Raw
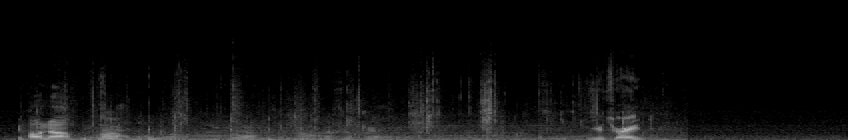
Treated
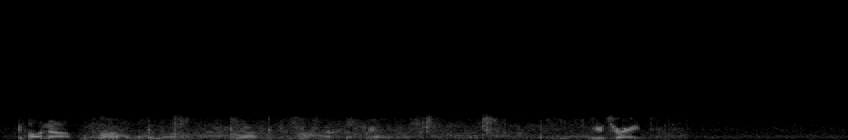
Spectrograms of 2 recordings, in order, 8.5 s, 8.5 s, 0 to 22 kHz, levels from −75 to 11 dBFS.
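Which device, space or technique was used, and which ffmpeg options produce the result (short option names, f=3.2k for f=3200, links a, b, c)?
voicemail: -af "highpass=420,lowpass=3.1k,acompressor=threshold=-28dB:ratio=8" -ar 8000 -c:a libopencore_amrnb -b:a 5150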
